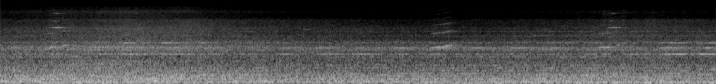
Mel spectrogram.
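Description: Amtrak Auto Train rolling steadily past, a continuous rumble of wheels on rail with thin, steady high-pitched wheel squeal over it.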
